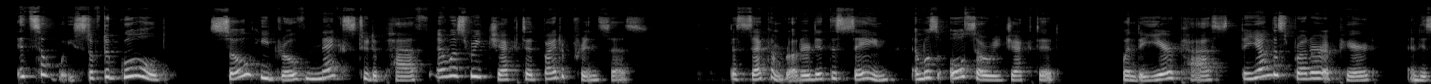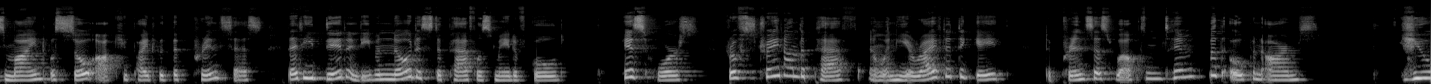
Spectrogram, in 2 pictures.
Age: 20-39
